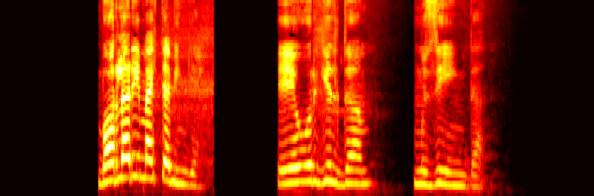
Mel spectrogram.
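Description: A young girl speaks softly.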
